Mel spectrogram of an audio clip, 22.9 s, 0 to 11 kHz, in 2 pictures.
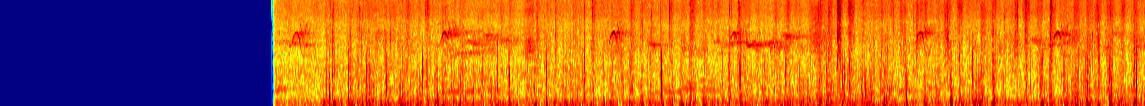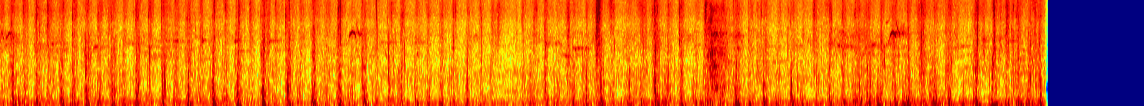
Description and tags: Friend fanning himself with his shirt: Flapping, fanning, wind, clothes flapping and male sigh. Recorded with a zoom H6 recorder/ microphone on stereo. Recorded in South Africa Centurion Southdowns estate. This was recorded for my college sound assignment. Many of my sounds involve nature.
